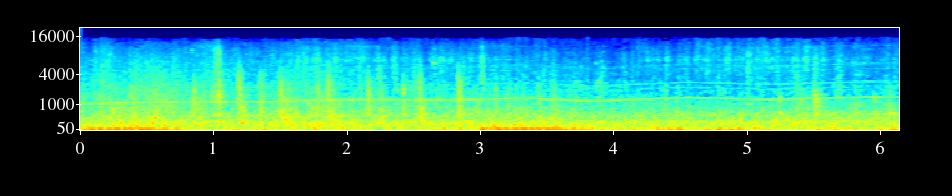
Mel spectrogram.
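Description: Airliner cabin rumble in turbulence, a deep steady roar with scattered rattles and clicks, under a thin high tone that slowly rises in pitch.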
